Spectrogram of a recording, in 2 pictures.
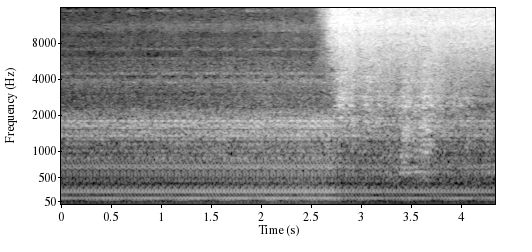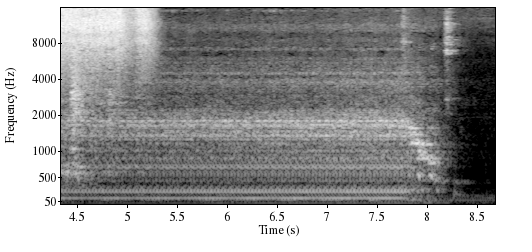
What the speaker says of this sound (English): So I'm going to fire up the air compressor and I'm going to blow that out.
